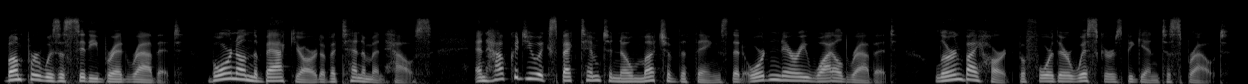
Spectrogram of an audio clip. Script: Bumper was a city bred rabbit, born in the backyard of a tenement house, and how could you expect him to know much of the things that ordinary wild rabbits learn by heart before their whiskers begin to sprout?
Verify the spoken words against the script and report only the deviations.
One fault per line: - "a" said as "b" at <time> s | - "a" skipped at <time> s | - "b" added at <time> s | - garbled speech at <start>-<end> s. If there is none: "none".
- "in" said as "on" at 2.4 s
- "rabbits" said as "rabbit" at 8.5 s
